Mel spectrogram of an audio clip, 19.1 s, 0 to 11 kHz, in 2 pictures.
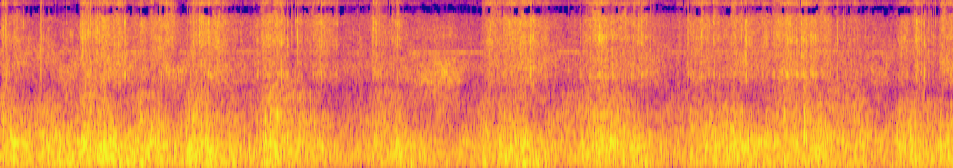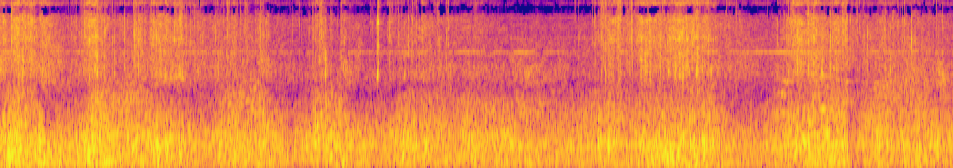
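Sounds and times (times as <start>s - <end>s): rushing air hiss: 0.0s - 19.0s
vacuum cleaner motor hum: 0.0s - 19.0s.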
